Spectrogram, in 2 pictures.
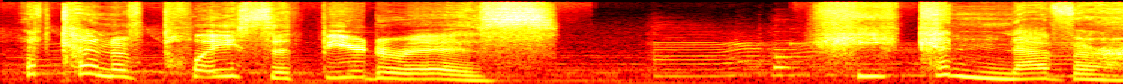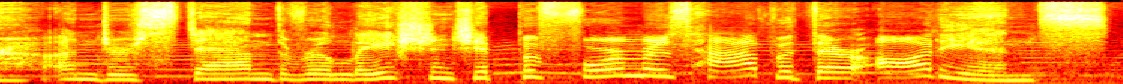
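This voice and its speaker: An actress playing a dejected, self-sacrificing young woman in an anime game dub, confiding in a sorrowful, resigned way. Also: a little high. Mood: bitter, resigned. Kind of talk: English-dubbed anime game voice acting.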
